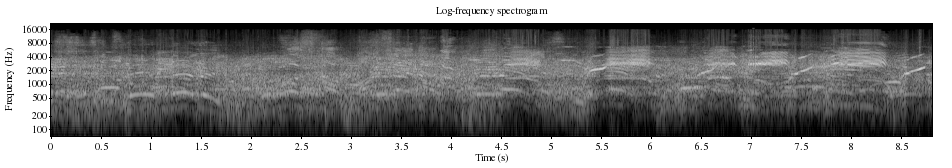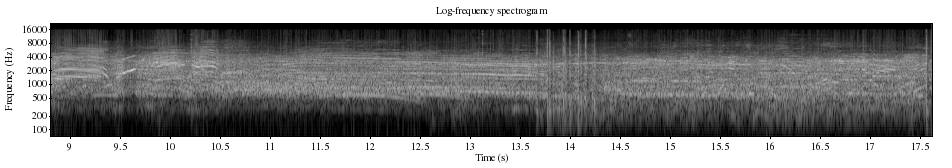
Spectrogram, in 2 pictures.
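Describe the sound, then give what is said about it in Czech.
A large crowd of about 12,000 people cheers and shouts continuously at a New Year celebration on the main square of Zagreb, Croatia, with a music programme and fireworks at midnight: a dense, loud wash of many voices with whoops rising above it, swelling in the first half and staying busy throughout. “Novu godinu na glavnom zagrebačkom trgu dočekalo je oko 12.000 ljudi uz glazbeni program i veliki vatromet u ponoć.”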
